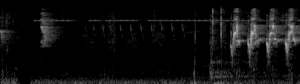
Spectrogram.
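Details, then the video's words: A bar-winged prinia gives a quick burst of high, sharp chirping notes, about three per second, in lively full song; a thin, steady high whine is heard faintly before the song. "CIBLEK GACOR NARUNG!"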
